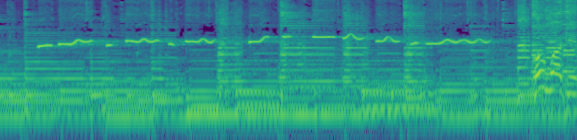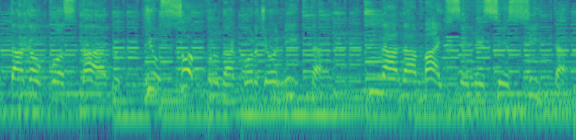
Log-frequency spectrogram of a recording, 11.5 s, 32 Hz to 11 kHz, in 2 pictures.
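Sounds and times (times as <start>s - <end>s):
full steady musical accompaniment: 0.0s - 11.5s
tuneful human whistling with light vibrato: 0.4s - 5.0s
speech: 5.5s - 11.5s.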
